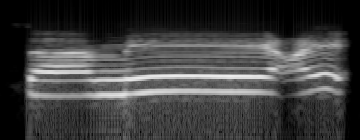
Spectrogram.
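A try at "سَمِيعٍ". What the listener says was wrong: I-nya jangan terlalu runcing.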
